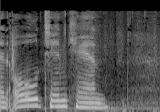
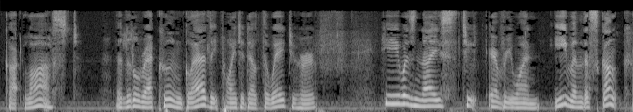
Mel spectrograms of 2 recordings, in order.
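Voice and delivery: ordinary delivery, nothing marked

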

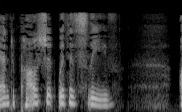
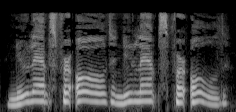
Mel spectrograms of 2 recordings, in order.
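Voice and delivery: street vendor calling; 6 semitones higher, slower than usual. A narrator's reading. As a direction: call it out down the street, slowly. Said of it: "came walking through the streets crying".

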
